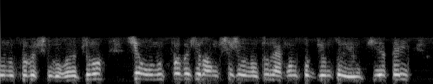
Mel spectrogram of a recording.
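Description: Speech only: one continuous stretch of talk, thin and narrow-band as over a telephone line.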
